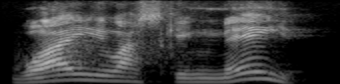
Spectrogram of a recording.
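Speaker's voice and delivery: ordinary talk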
